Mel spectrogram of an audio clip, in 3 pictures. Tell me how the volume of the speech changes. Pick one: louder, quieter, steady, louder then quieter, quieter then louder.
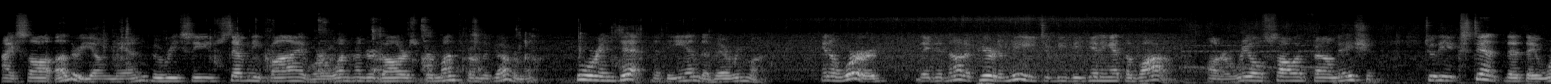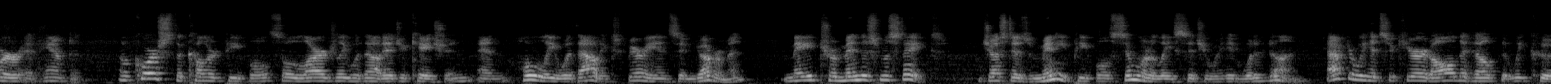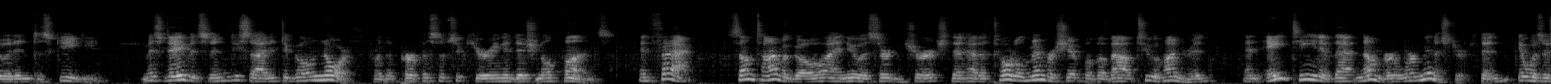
steady.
